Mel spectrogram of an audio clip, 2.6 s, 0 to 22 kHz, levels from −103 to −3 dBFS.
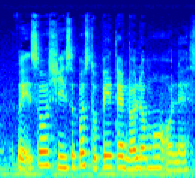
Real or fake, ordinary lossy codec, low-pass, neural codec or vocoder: real; none; 19.8 kHz; none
